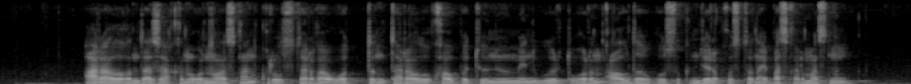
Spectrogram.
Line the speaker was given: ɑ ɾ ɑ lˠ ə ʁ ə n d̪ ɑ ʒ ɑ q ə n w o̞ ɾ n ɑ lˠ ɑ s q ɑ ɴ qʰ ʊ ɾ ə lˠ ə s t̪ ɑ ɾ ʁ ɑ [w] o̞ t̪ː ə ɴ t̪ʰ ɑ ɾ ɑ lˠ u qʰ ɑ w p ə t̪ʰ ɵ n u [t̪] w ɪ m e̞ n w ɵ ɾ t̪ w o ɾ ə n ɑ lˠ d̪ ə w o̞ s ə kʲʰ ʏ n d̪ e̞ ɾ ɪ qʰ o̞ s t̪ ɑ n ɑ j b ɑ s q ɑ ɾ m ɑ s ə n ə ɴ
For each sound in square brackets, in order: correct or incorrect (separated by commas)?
correct, incorrect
